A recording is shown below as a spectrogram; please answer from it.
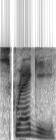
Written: scraggy

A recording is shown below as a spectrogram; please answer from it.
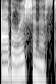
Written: abolitionist

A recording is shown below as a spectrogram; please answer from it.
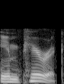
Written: empiric

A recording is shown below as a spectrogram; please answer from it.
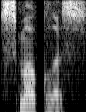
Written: smokeless

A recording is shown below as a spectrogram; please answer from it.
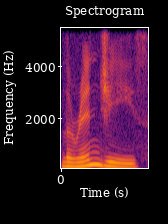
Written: larynges

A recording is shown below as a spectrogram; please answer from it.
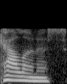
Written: callowness

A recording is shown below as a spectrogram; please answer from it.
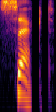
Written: sect

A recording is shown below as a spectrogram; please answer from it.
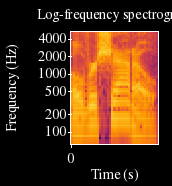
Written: overshadow

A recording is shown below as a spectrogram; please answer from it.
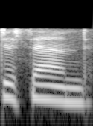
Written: descend

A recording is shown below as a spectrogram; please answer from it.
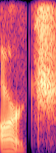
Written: arch

